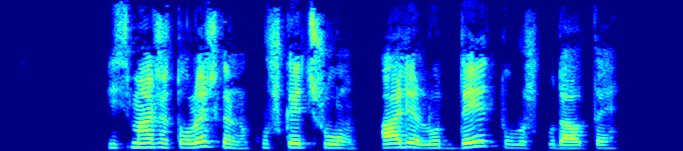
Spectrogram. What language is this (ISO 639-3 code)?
chm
